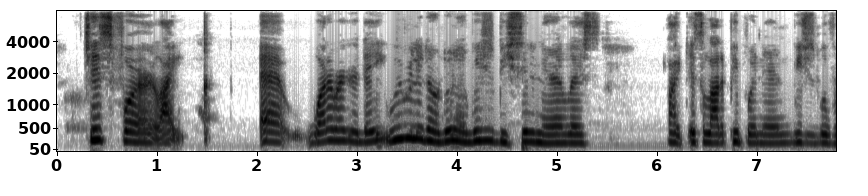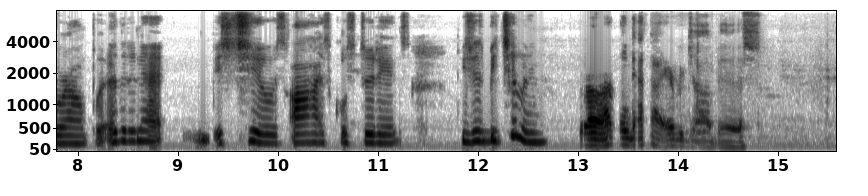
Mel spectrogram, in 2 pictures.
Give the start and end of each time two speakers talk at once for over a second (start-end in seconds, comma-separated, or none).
none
